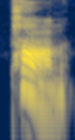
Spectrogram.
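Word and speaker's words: palm: sunday I tu uwaga w słowie pan nie wymawiamy litery l jest ona nie ma pam pam Sunday Monday Thursday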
